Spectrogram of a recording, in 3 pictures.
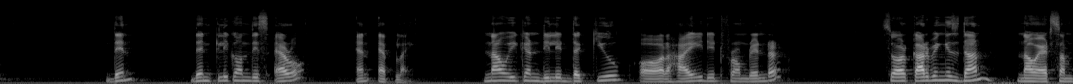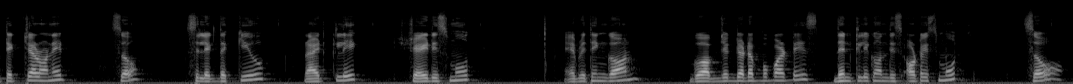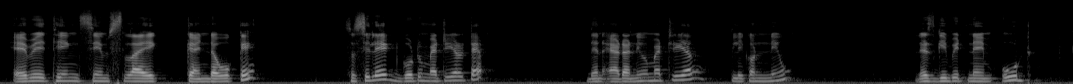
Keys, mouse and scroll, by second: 3.0-6.2 drag, 7.0 click, 7.5 click, 8.6-12.9 middle drag, 12.9 click, 13.8-15.7 right drag, 15.7-17.3 middle drag, 18.3 click, 20.0 click, 20.7-22.8 middle drag, 24.6 click, 26.3 click, 27.8-30.9 drag, 30.9-32.0 drag, 32.0 o.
